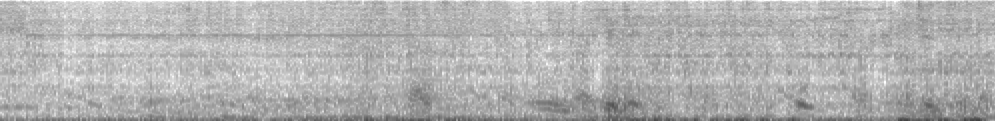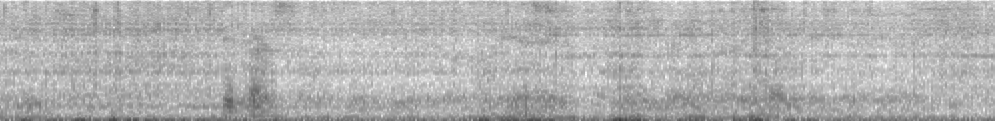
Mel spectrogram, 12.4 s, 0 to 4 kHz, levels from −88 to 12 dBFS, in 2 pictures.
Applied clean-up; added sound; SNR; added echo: neural separator model SepFormer WHAMR!.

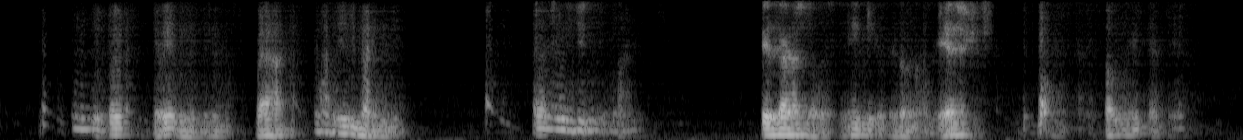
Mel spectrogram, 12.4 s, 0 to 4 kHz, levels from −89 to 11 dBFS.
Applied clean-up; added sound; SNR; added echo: neural mask model DeepFilterNet 3.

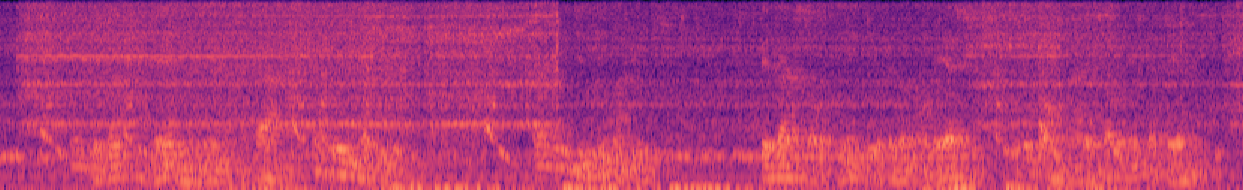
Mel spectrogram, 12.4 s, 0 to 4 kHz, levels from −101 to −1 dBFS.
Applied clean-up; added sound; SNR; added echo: none; Sawing; 1 dB; reverberation time 1.1 s.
